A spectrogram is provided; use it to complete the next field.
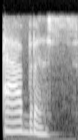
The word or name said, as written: abbess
